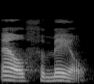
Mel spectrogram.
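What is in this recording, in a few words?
"alpha male", English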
